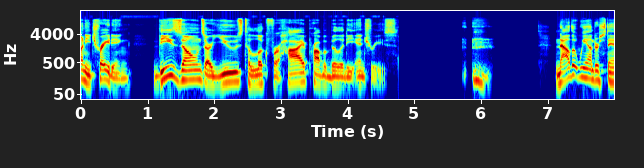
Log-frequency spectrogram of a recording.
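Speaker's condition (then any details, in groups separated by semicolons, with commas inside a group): No condition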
